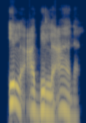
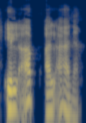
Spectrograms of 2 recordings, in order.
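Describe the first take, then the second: First: The words are linked with an i vowel. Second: The words are said separately with the initial vowel.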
